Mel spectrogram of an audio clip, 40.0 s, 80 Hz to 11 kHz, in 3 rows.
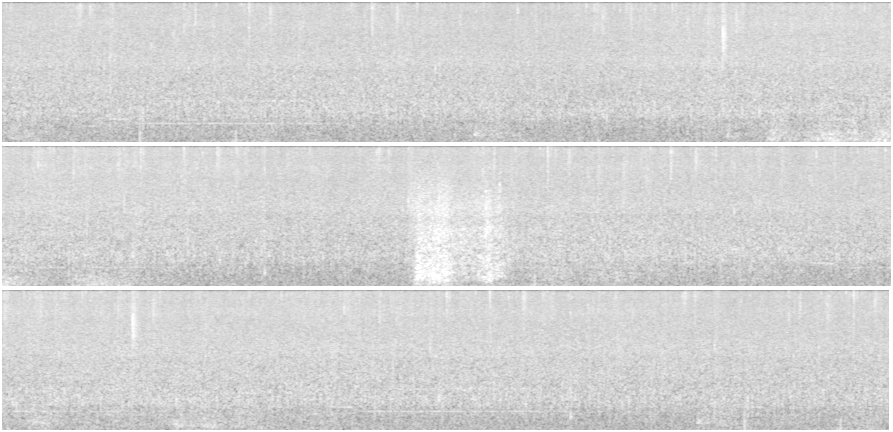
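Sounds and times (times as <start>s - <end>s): steady rain falling: 0.0s - 39.9s
thunder rumbling: 10.9s - 15.7s, 19.3s - 23.2s
sharp thunderclap: 19.4s - 21.8s.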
